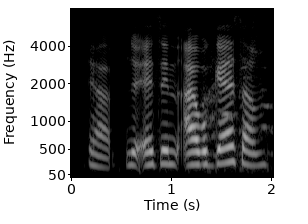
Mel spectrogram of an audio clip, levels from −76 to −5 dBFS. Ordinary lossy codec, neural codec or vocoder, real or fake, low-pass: none; none; real; 7.2 kHz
